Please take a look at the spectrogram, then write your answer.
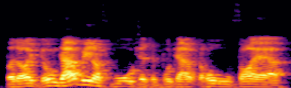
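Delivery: worried farmer pleading for help. Acted. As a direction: play the worried farmer in a country voice. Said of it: "That's my farmer voice".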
